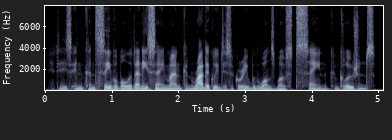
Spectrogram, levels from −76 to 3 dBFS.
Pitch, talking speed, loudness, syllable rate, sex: 100 Hz, 175 wpm, -24 LUFS, 6.1 syllables/s, male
